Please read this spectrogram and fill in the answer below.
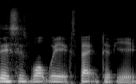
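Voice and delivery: ordinary talk, nothing marked

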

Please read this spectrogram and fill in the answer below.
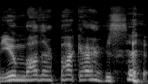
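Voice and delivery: mock unhinged shriek, very high. Retelling a movie scene where Bean gets his finger cut off: imitating Bean screaming. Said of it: "he's just screaming".

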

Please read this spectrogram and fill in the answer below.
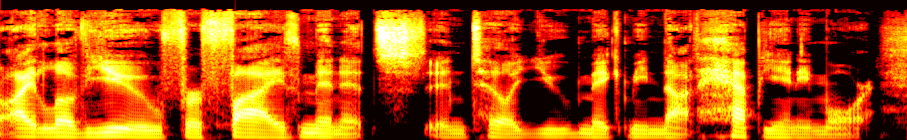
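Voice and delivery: normal talking voice

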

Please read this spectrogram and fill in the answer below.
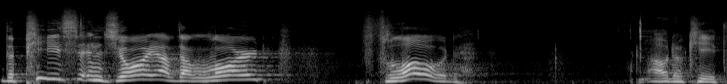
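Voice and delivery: teary, choked-up voice, "Lord" drawn out. A speaker tells an audience about a college janitor, teared up. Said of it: "I get all teared up with this".

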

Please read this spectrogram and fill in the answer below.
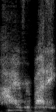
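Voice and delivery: soft, dramatic hushed whisper. Podcast co-host greets listeners at the start of the episode, whispering. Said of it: "why we're whispering".

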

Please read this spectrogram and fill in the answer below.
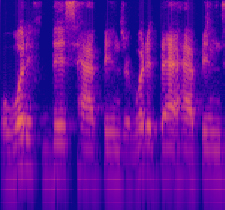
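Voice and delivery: ordinary delivery

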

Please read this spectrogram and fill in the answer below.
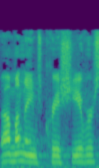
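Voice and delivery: put-on rodeo cowboy accent. Saying a bull rider's name like a cowboy would: put-on cowboy accent. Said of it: "you can't even say that with the Yankee accent".

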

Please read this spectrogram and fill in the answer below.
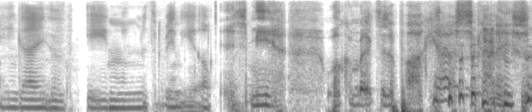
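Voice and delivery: mock pathetic little-child voice. Mocking how they sound on video, the speaker imitates their own pathetic little-child voice. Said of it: "I sound like a pathetic little child".

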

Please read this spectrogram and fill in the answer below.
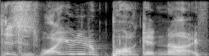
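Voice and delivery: pushy, aggressive man voice, pitched high. Retelling a pocket-knife video someone was watching: imitating an aggressive man voice. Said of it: "this such aggressive man voice".

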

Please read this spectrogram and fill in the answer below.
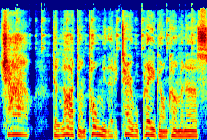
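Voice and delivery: almost whispering, barely above a whisper. Reading a story, Maddie answers Annie's question: almost whispering. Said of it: "almost in a whisper".

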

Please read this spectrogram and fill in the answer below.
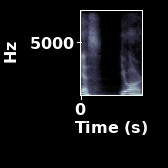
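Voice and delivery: robotic, emotionless, machine-like delivery. Imitating a calm line from a show character: robotic Abe Sapien voice. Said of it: "kinda like a robot".

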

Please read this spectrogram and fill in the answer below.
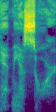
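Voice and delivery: slow, hushed, unhurried whisper. Voicing a character who leans in close: whispering in character. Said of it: "She leans in and whispers".

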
